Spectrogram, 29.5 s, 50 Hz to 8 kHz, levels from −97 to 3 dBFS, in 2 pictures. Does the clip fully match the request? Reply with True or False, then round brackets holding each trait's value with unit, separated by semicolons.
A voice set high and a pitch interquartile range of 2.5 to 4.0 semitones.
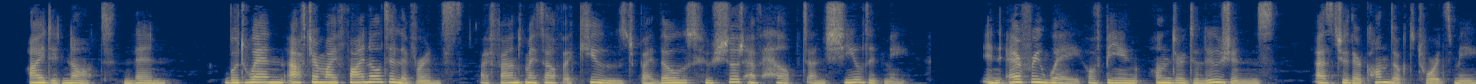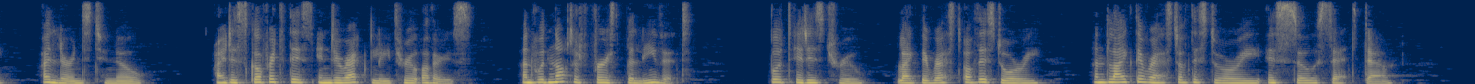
True (220 Hz; 3.7 semitones)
